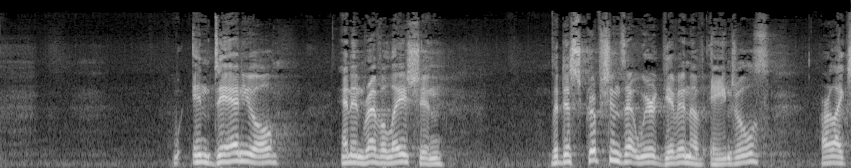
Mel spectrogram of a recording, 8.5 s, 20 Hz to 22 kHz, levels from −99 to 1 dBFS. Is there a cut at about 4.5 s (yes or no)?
no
